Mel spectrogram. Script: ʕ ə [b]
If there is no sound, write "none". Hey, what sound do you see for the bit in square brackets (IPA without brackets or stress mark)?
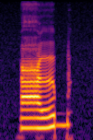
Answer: b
